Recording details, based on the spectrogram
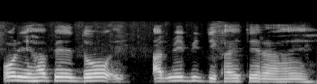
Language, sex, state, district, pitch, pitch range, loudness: Hindi, male, Arunachal Pradesh, Lower Dibang Valley, 150 Hz, 135-170 Hz, -15 LUFS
